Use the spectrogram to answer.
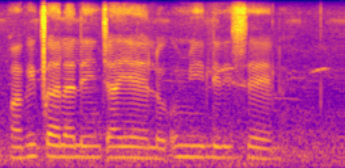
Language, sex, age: Xhosa, male, 21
